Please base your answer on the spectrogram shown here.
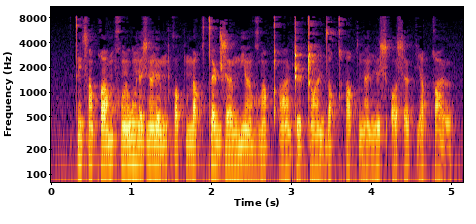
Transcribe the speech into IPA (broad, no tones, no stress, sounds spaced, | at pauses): t̪ ĩ s ɑ̃ qʷ ɑ m χʷ œ̃ w ũ ɾ ø z œ̃ ɾ ø m k ɔ k m ø q t̪ œ ɳ z œ m j œ̃ ʁʷ ɑ̃ qʼ ɑ̃ ʈ ʉ ʈ ɔ̃ ɳ d̪ u qʰ ɔ q n œ̃ n ʉ s ʔ ɔ s œ k i q ɵ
